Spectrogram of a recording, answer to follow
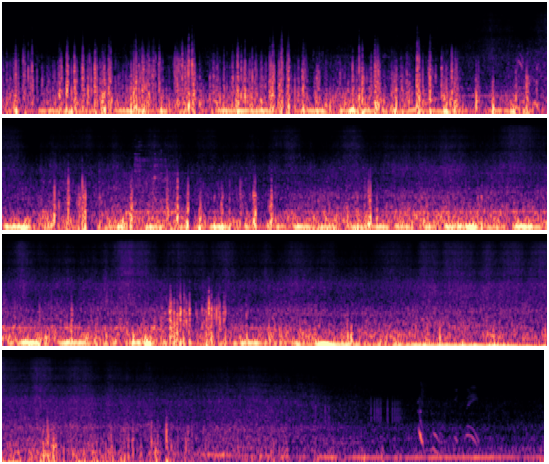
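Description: Motorboat engine running under way, a steady hum under heavy wind buffeting on the microphone and splashes of water against the boat. Near the end the engine note drops lower.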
